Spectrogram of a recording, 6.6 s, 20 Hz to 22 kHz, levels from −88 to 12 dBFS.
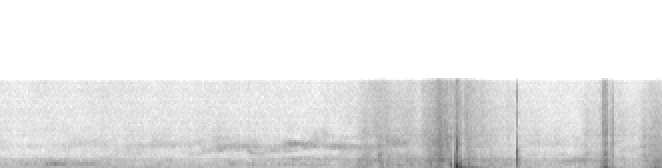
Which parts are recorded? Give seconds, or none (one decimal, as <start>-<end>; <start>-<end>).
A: none

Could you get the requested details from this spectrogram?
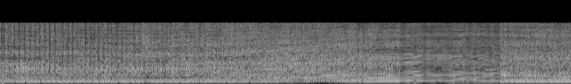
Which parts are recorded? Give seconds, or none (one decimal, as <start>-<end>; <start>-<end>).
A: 0.0-4.0; 5.0-5.7

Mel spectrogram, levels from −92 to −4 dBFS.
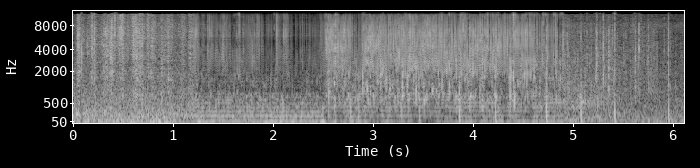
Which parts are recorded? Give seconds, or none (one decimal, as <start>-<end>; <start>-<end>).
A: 0.0-1.2; 4.9-6.1

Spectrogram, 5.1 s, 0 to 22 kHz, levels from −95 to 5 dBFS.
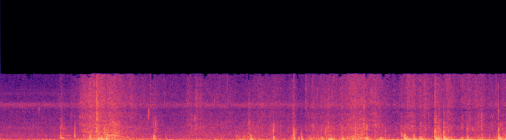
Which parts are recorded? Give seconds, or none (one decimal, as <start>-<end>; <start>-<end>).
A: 0.0-5.1

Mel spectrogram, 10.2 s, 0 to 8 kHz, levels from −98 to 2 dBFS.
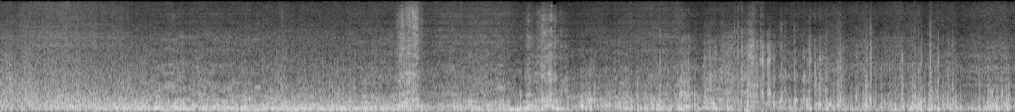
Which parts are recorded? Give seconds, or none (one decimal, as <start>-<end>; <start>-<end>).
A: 0.0-1.5; 2.6-3.5; 8.3-10.2

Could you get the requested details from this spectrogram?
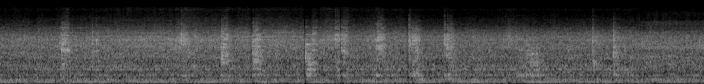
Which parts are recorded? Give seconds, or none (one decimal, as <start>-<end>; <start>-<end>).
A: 1.5-3.2; 5.2-6.0

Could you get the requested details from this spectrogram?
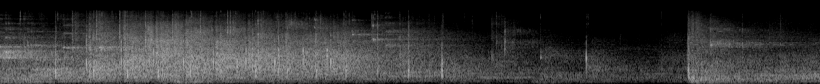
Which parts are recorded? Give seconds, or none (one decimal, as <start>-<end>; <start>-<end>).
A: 0.0-5.0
